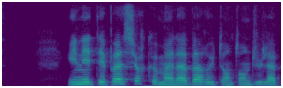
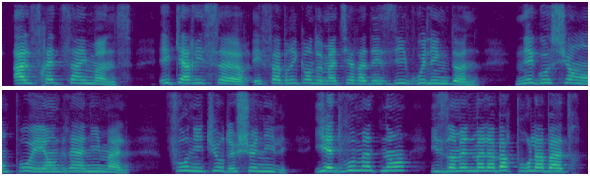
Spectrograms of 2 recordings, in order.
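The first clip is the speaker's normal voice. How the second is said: reading aloud loudly; 5 semitones higher, 8 dB louder than usual. Acted. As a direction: proclaim each word of the sign to the silent crowd. Benjamin reads the sign aloud.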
